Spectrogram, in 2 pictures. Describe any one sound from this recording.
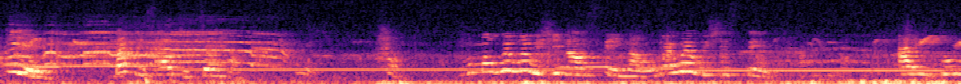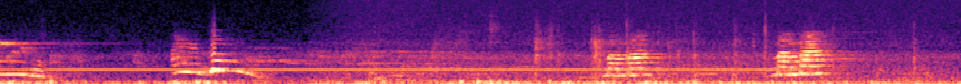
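A woman shouts angrily nearby.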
